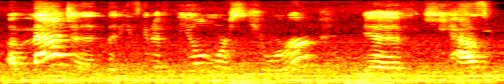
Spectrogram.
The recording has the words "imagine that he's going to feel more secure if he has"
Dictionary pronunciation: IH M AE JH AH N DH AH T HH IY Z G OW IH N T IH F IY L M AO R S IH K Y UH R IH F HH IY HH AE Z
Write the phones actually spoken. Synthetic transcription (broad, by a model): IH M AE JH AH N DH AH T HH IY Z G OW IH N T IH F IY L M AO R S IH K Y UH R IH F HH IY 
